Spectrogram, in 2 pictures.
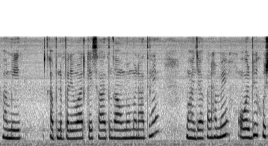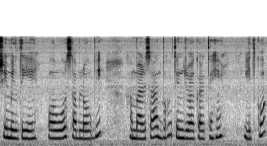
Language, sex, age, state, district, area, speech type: Urdu, female, 30-45, Delhi, South Delhi, urban, spontaneous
